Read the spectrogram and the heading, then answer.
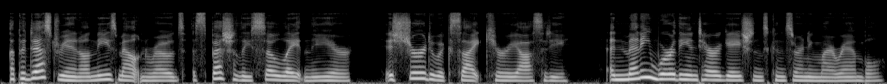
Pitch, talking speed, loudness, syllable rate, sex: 200 Hz, 170 wpm, -18 LUFS, 5.8 syllables/s, female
